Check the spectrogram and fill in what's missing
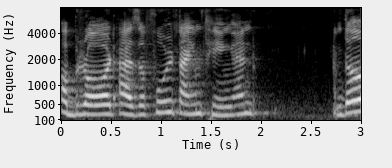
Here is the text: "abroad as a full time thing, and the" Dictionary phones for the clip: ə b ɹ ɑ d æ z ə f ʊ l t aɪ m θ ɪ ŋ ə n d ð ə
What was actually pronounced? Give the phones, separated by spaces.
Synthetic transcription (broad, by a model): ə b ɹ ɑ d æ z ə f ʊ l t aɪ m t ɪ ŋ ə n d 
